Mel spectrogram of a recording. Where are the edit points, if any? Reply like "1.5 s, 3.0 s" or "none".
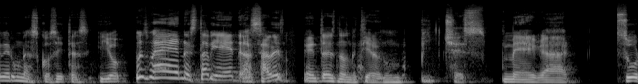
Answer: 2.8 s

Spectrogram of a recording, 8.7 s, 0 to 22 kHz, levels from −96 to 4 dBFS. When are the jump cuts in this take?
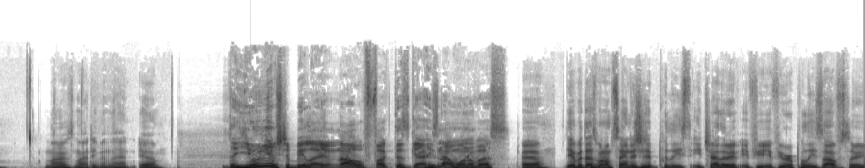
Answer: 5.6 s

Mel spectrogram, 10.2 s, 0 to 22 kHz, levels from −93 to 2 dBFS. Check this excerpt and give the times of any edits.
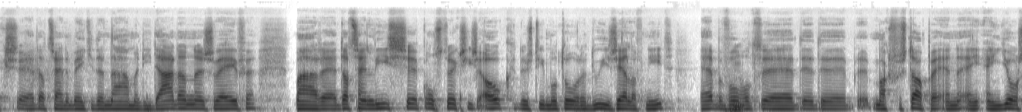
6.9 s

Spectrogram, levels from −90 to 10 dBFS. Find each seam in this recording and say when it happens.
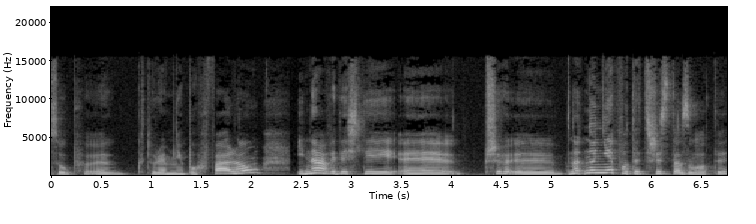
2.4 s, 5.1 s

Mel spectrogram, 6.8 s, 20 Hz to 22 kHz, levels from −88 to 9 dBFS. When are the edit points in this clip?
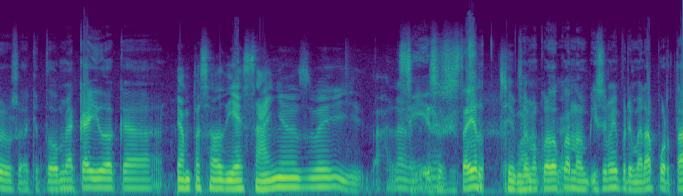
1.8 s, 4.8 s

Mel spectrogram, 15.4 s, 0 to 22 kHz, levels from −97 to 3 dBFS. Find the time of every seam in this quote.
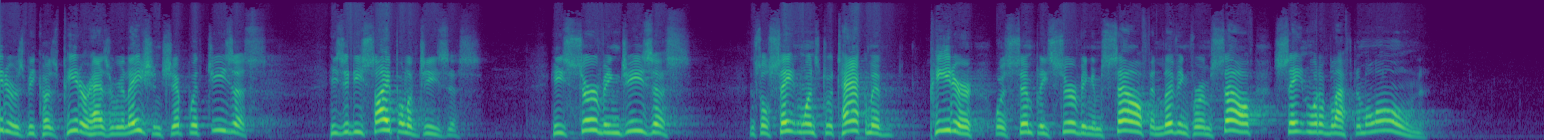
none

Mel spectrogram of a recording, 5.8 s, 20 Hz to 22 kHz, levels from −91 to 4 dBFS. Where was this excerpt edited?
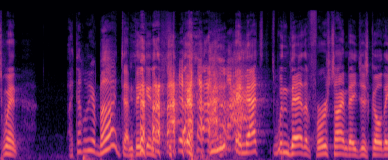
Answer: none

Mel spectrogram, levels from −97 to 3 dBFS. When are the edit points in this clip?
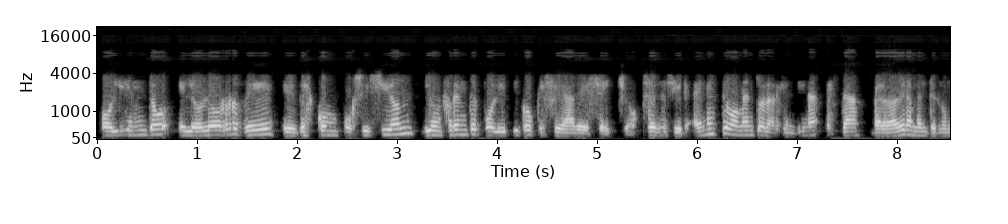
5.5 s

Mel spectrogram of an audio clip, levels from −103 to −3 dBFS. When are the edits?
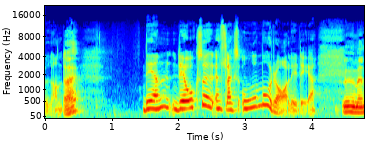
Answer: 1.4 s

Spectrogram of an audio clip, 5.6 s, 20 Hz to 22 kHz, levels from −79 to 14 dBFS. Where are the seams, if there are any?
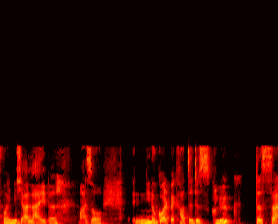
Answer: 1.6 s

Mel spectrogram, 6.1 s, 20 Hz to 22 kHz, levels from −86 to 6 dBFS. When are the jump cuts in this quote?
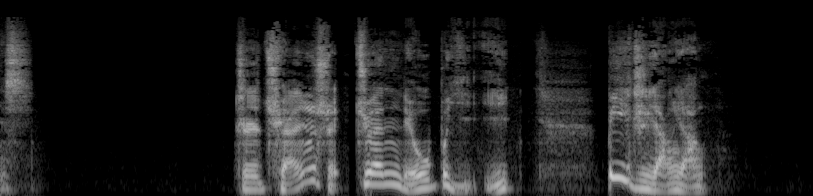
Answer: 2.6 s, 3.9 s

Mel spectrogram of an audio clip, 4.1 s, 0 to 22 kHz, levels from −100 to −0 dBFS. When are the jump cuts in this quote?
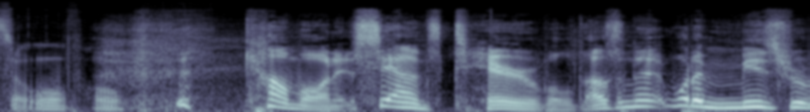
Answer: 1.1 s

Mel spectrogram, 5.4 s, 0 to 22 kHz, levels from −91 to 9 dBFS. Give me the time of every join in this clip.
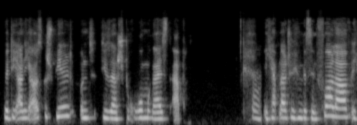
3.9 s

